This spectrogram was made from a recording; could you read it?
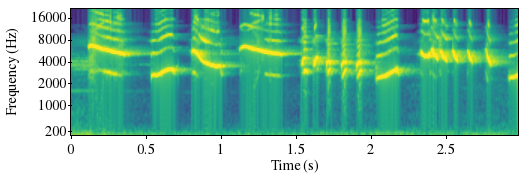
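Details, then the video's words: Loud, varied orange-headed thrush song for morning stimulation of other songbirds. Long clear whistles slide up and down, followed by a fast stuttering series of chirps and more high slurred notes. "Saatnya Buat ANIS MERAH NGEPLONG Gacor dirumah. Pancing dengan suara burung ini baik pagi hari."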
